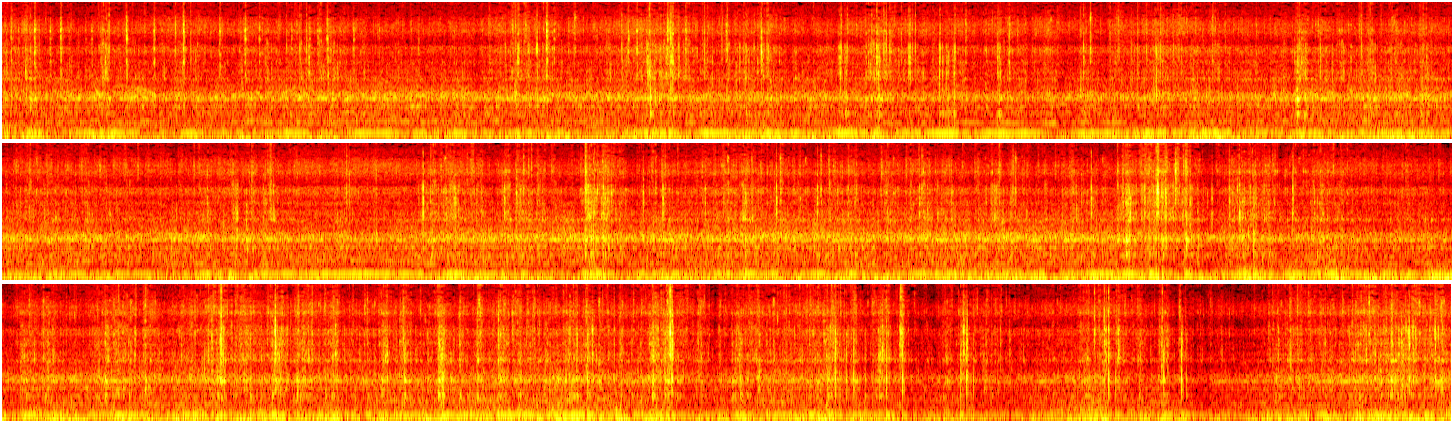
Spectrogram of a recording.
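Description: Steady wind rumble on a bicycle-mounted camera's microphone during a fast downhill on a dirt road. Over it, the bike's tyres run on loose dirt and gravel, with frequent short rattling clicks as it goes over bumps.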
